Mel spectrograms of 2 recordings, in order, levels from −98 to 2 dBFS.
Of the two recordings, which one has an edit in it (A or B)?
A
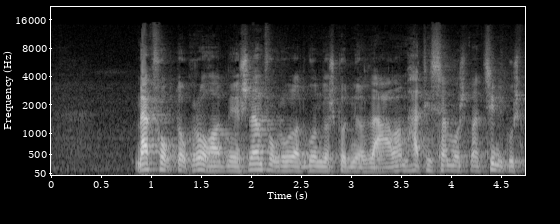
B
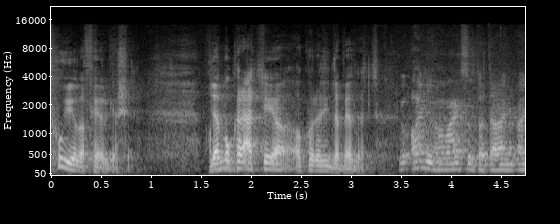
B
